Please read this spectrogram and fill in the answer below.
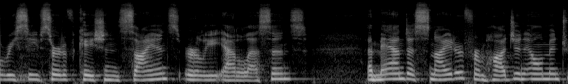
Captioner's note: none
